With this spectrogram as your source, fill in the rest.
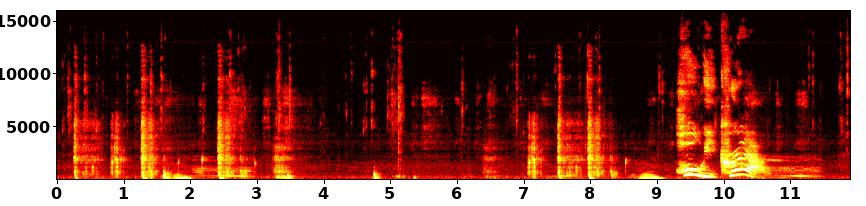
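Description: Dirt crunches in short bursts as blocks are dug out.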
